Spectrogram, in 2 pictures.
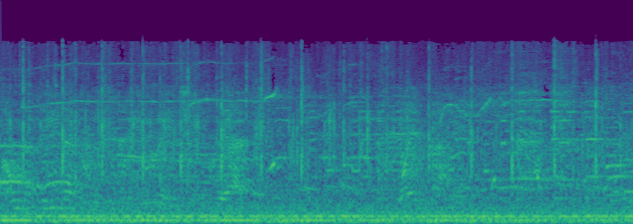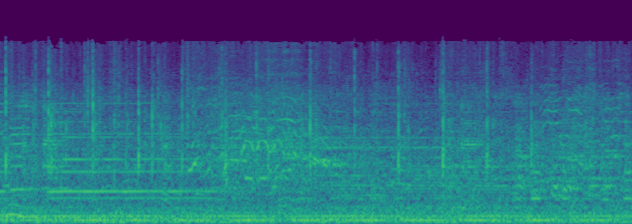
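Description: Steady low hum of a ship's or boat's engine running in a harbour, with voices, calls and scattered knocks over it.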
